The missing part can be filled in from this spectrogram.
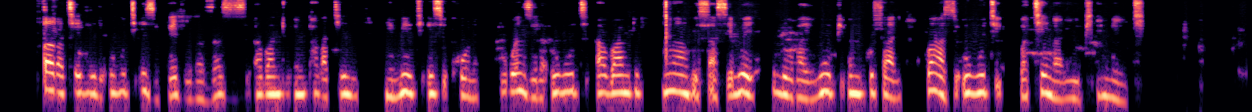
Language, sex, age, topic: North Ndebele, female, 36-49, health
